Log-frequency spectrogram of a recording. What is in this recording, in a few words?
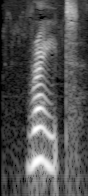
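"rate", English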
